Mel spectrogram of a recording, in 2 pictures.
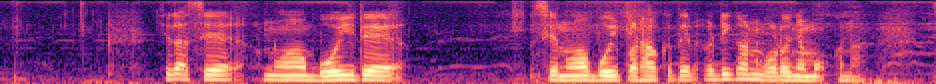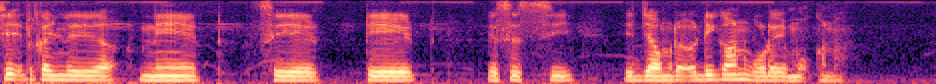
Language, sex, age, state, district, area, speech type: Santali, male, 30-45, West Bengal, Purba Bardhaman, rural, spontaneous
